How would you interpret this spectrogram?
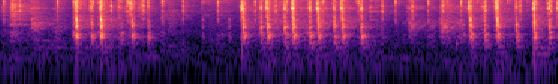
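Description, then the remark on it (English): Rapid, uneven clatter of computer keys being typed, with sharp mouse clicks mixed in, by an esports team at Indiana Tech, fairly loud, pausing briefly before resuming in quick bursts with no voices. “Clicking, typing.”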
